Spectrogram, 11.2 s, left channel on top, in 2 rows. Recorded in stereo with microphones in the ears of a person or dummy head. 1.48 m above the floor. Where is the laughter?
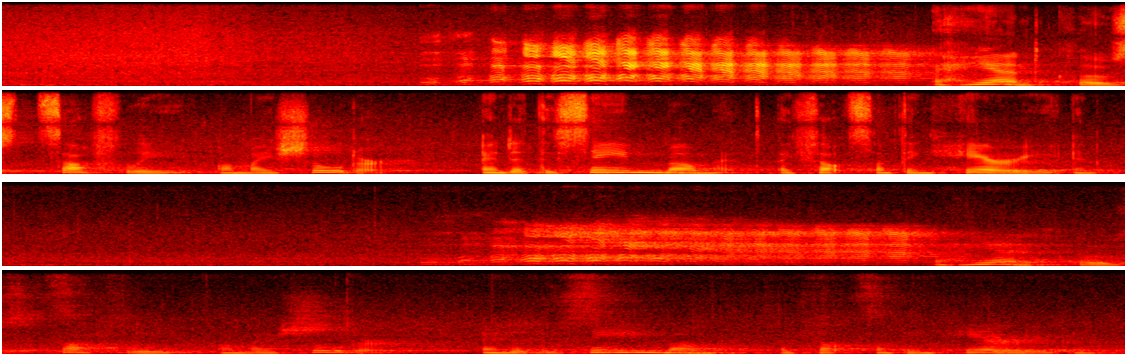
85° left, 1.7 m; by 4.5 s centre (ahead or behind), 0.6 m.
